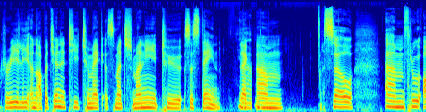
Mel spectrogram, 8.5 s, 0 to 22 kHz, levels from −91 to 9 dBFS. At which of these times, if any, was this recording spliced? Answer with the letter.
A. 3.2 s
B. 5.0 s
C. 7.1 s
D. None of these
B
